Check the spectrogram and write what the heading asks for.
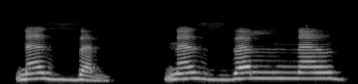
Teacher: Sifat huruf zai adalah as-safir, ada desisan.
